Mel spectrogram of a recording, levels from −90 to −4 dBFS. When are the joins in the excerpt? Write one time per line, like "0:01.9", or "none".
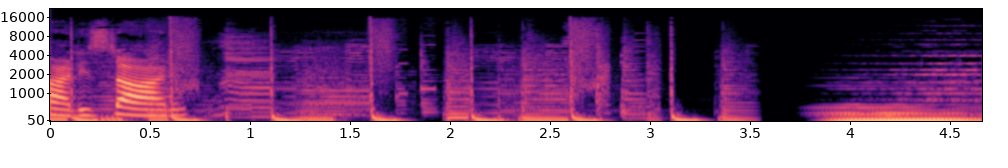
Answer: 0:03.6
